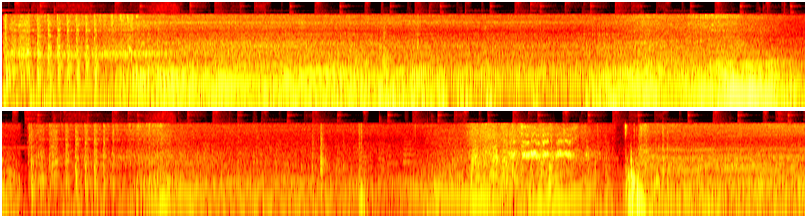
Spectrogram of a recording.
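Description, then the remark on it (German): Historic car engines rumble and rev at the start of a historic vehicle drive at the Saalfelder Feengrotten, one after another rising in pitch as they pull away, with low sputtering idles and sharp accelerations layered over a steady mechanical drone. “Von dort aus führt die Fahrt mit den historischen Fahrzeugen zunächst in die Innenstadt, um den Marktplatz, dann geht's in Richtung Probstzella über Kaulsdorf, Hockeroda und Unterlogwitz,”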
